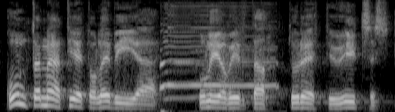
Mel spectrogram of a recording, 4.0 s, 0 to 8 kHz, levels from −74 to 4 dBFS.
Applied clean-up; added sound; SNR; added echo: none; Wind instrument, woodwind instrument; 8 dB; none.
